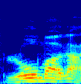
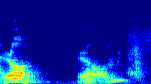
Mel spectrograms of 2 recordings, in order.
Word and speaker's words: Rome: 로마가 아니라 롬입니다. 롬.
